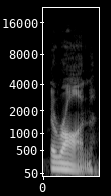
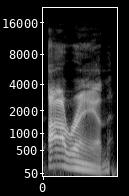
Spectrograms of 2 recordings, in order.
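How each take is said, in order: First: The word is said in a standard way. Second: The word is said in a rural hillbilly style. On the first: The speaker calls it right. "is the proper pronunciation of the country" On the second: The speaker calls it wrong. "calling it Iran, as my hillbilly was coming out"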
